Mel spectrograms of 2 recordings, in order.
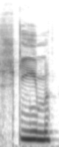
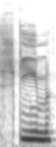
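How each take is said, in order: First: The word is pronounced in an odd, imitated way. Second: The word is pronounced in an odd, imitated way.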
